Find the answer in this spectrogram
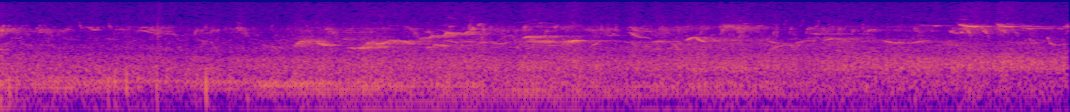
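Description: Small birds chirping and warbling, many short varied calls one after another, over faint steady background noise.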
